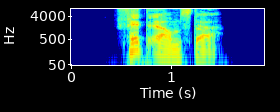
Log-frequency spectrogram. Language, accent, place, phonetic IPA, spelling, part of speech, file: German, Germany, Berlin, [ˈfɛtˌʔɛʁmstɐ], fettärmster, adjective, De-fettärmster.ogg
- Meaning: inflection of fettarm: 1. strong/mixed nominative masculine singular superlative degree 2. strong genitive/dative feminine singular superlative degree 3. strong genitive plural superlative degree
